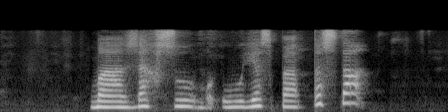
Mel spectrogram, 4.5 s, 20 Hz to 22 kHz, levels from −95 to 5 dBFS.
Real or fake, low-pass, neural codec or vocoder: fake; 7.2 kHz; codec, 16 kHz, 0.5 kbps, FunCodec, trained on Chinese and English, 25 frames a second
